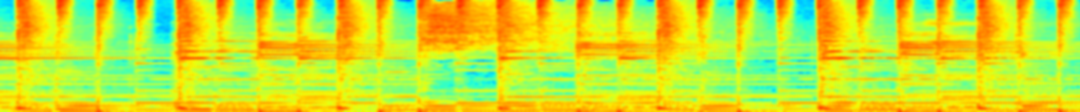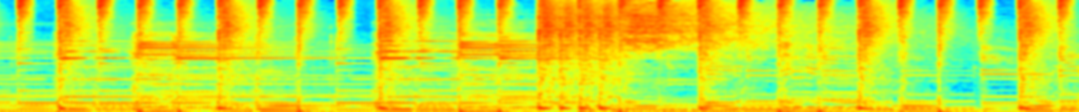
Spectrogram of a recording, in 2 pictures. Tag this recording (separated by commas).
Music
